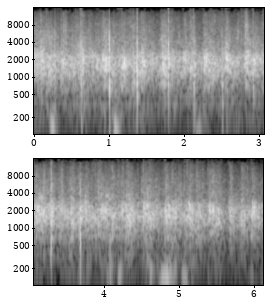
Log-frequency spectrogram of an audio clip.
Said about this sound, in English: And so could we just all, as an just an expression of our thankfulness to these people, our thankfulness to God, can we just honor them by our applause here for a minute? Thank you.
